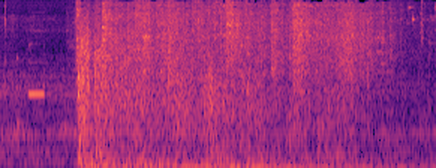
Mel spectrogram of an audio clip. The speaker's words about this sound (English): We've had this place rigged to blow for ages. We've been waiting for this day for so long! Goodbye to our workshop!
